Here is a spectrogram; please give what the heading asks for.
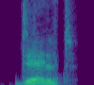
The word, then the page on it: dealt: Indian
